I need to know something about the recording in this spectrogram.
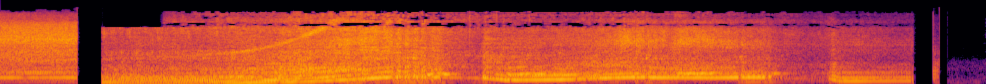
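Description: An off-road vehicle engine revs loudly and roars as it pulls away.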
